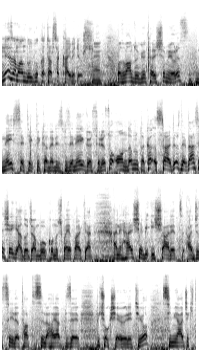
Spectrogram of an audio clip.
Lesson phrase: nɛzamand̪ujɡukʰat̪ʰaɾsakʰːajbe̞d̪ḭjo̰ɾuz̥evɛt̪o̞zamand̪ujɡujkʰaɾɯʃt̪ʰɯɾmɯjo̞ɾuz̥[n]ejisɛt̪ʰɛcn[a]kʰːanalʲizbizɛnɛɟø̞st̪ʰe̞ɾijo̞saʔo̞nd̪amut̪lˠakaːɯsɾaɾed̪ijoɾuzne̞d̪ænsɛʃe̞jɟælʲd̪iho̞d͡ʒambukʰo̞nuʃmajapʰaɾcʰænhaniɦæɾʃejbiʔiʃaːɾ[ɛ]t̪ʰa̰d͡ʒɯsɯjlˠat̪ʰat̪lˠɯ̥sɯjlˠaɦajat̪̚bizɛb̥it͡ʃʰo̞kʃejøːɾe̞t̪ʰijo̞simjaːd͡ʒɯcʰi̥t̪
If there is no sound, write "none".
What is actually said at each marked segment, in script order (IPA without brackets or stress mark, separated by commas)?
n, i, ɛ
